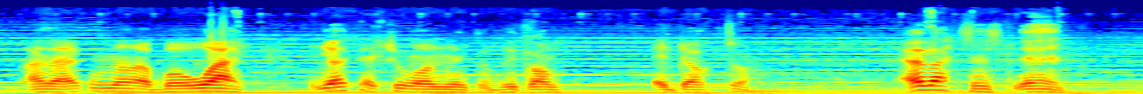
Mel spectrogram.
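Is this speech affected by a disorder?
Yes: cerebral palsy.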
